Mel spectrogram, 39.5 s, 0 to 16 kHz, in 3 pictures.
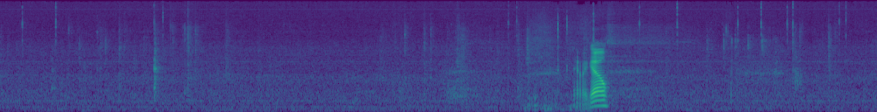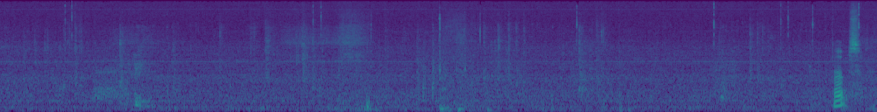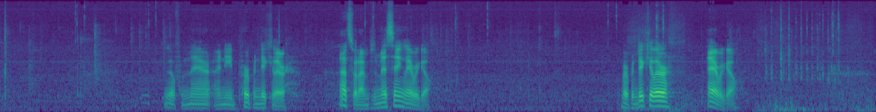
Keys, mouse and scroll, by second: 0.9 right click, 2.5 click, 7.8 click, 8.5 Return, 10.3 right click, 10.5 middle click, 11.5 right click, 11.5 middle click, 12.0 right click, 12.8 click, 14.3 click, 16.0 middle click, 16.5 middle click, 16.5 middle click, 18.0 click, 19.7 Return, 21.0 middle click, 21.6 middle click, 21.6 middle click, 22.0 middle click, 23.9 right click, 25.1 click, 26.1 right click, 27.7 click, 28.7 click, 32.0 click, 33.7 right click, 34.3 middle click, 34.4 middle click, 35.6 click, 35.6 middle click, 36.2 Return, 37.9-38.9 typing.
